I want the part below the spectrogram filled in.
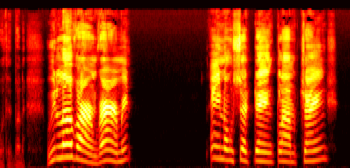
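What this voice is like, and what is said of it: Put-on Southern US accent. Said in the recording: “I'm going with a southern accent”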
